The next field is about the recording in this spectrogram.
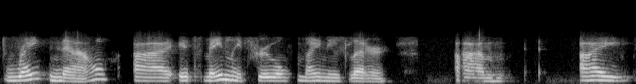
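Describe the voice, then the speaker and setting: A middle-aged woman, a guest author, answering interview questions in a thoughtful way and pausing to find her words. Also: lowish voice. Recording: phone-like remote line.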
